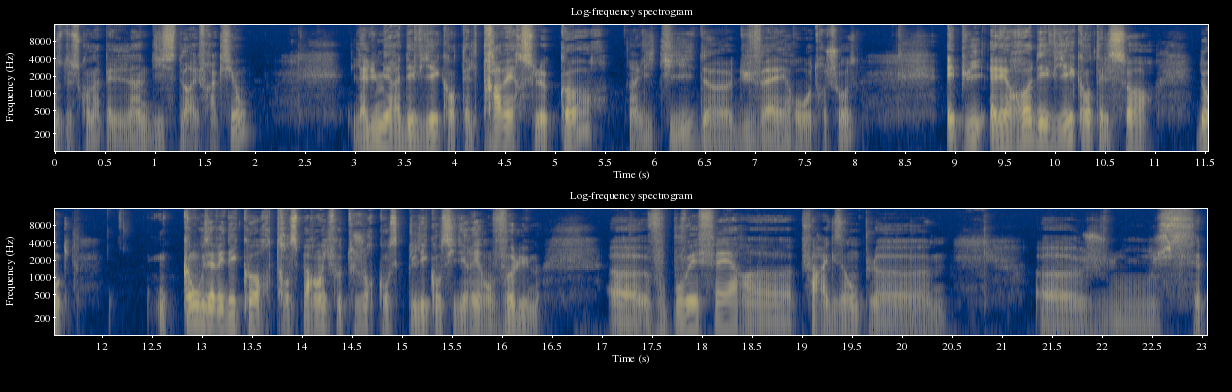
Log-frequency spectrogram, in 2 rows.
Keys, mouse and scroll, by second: 21.9-23.0 drag.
